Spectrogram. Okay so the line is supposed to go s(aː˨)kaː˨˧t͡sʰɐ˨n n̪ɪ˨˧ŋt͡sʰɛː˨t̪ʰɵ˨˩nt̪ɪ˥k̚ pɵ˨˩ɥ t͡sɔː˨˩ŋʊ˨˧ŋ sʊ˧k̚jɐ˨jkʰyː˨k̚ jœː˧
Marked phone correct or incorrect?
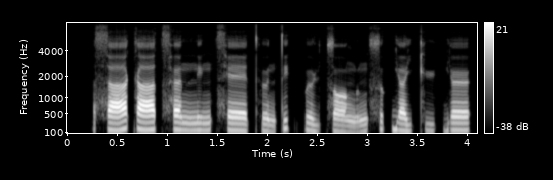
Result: incorrect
